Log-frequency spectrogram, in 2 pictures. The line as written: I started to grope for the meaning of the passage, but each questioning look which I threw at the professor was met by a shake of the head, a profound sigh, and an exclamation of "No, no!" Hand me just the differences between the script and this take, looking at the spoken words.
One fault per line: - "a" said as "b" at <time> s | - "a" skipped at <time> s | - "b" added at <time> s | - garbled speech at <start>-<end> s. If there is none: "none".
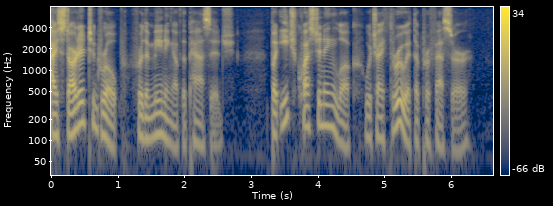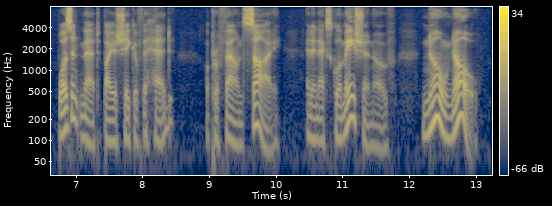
- "was" said as "wasn't" at 6.8 s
